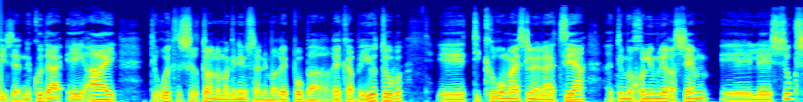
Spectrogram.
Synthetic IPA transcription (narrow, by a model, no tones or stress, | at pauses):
zednekudaʔejajt̪iʁuet̪aʃiʁto̞nhamaɡnivʃeanimaʁepo̞baʁe̞kabejut̪jub | et̪ikʁumajeʃlamelajat͡siaat̪e̞mjeχolimliʁaʃe̞mele̞ʃukʃ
